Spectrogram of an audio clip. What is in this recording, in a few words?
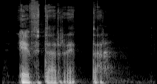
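"Efterrätter" Swedish; Jälkiruoat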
